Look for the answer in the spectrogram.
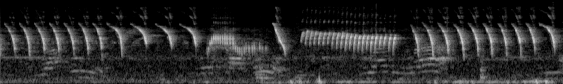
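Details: Panda canary in full, vigorous song, used to stimulate and train canaries: a fast series of descending whistled sweeps, a short buzzy phrase, then a bright rapid rattling trill and more quick falling notes.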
